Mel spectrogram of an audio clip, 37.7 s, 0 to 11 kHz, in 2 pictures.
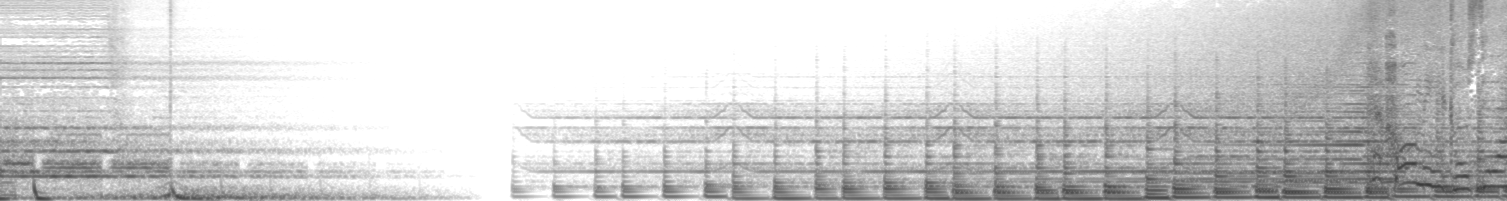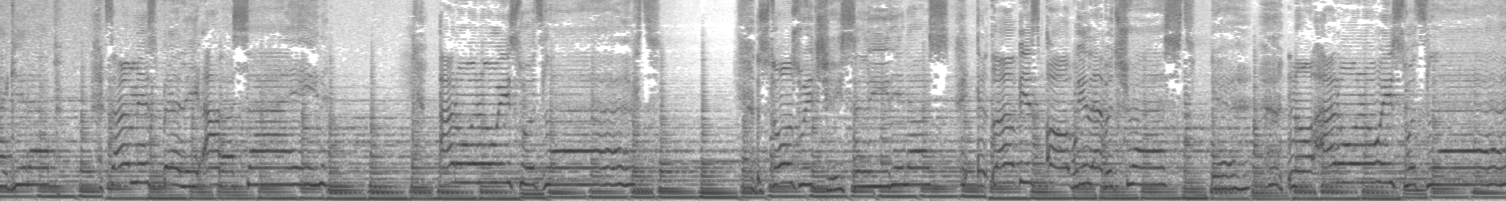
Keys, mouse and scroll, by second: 0.4 ctrl+click, 1.8 double click, 3.9 click, 9.4-9.7 scroll up 1, 10.2 click, 11.9 scroll down 1, 13.1 click, 16.2 double click, 17.0-19.2 typing, 20.1 click, 23.9 scroll up 1, 24.6 click, 30.6 scroll down 1, 31.1 click, 35.3-35.8 scroll down 1, 35.8 scroll up 1.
